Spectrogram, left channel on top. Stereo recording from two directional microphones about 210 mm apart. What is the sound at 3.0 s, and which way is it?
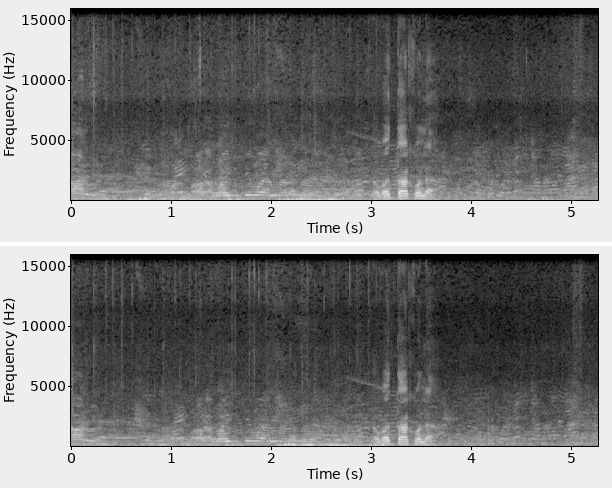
Speech, 5° left (ahead or behind).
